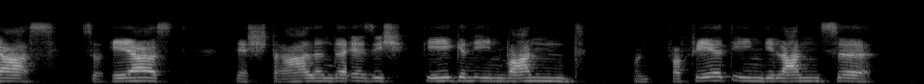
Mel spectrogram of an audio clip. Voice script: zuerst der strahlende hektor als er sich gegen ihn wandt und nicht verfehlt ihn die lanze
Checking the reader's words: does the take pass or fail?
fail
